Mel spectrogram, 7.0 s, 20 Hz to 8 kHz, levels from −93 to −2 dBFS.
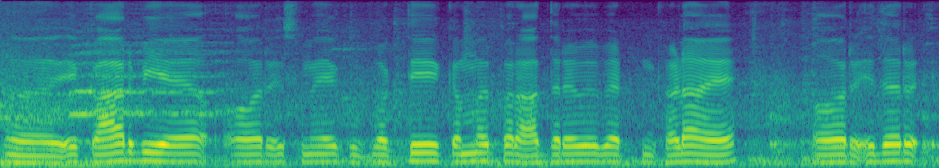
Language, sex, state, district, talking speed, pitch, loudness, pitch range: Hindi, male, Rajasthan, Bikaner, 170 wpm, 135 Hz, -16 LUFS, 130-140 Hz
